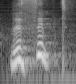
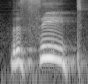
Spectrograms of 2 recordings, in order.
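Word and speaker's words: receipt: அடுத்து பாருங்கள், ரிசிப்ட். ரிசிப்ட்னு சொல்லுவோம் இல்லையா, இது ரிசிப்ட் இல்லை, ரிசீட் பாருங்க, ரிசீட். இதுதான் கரெக்டான உச்சரிப்பு, ரிசீட்.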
